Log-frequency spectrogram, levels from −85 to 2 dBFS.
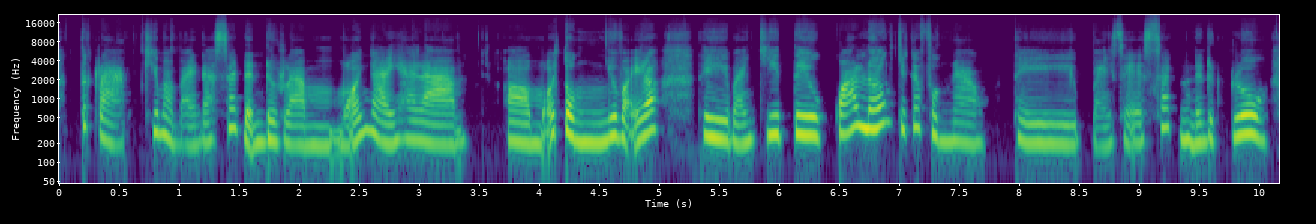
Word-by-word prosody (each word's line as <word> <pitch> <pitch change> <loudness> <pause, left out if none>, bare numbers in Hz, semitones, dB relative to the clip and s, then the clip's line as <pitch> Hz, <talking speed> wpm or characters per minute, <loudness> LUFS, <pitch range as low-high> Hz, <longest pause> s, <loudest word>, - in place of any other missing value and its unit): Tức 370 - -7
là - - -1 0.2
khi 300 - -2
mà 265 -5 -1
bạn 190 0 -8
đã 205 +1 -5
xác 345 +8 -2
định 205 -6 0
được 220 -2 -1
là 190 -2 -1
mỗi 185 +5 -3
ngày 215 -10 0
hay 230 0 -4
là, 195 -2 +2 0.4
ờ, 210 -2 +1
mỗi 200 +8 -1
tuần 210 -8 +3
như 260 +3 +4
vậy 245 -4 0
á 300 +3 +6 0.3
thì 245 -4 +3
bạn 210 0 -4
chi 270 +4 +1
tiêu 265 -2 +6
quá 285 +5 +4
lớn 360 +3 +6
cho 330 - -3
cái 355 - -2
phần 240 -6 -3
nào 205 -2 -5 0.2
thì 200 -3 -3 0.2
bạn 180 +1 -11
sẽ 205 0 -7
xác 355 +5 -6
định 210 -2 -2
được 230 - -4
luôn 270 0 +6
220 Hz, 220 wpm, -19 LUFS, 200-275 Hz, 0.4 s, á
